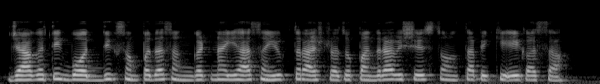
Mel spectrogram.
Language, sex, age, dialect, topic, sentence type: Marathi, female, 18-24, Southern Konkan, banking, statement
